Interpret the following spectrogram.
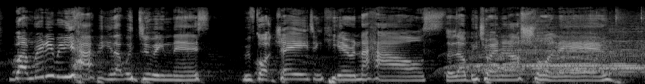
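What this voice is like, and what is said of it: British accent. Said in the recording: “There is a British accent here that is really Britishing. ... It is me.”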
